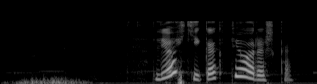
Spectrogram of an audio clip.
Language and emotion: Russian, positive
